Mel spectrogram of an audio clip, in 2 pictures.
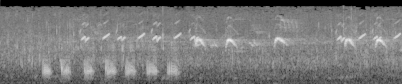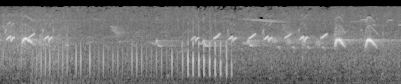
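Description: Small birds chirping: a steady series of short high chirps, a quick row of about six lower notes early on, and a fast buzzing rattle from about five and a half to eight seconds in.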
